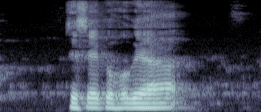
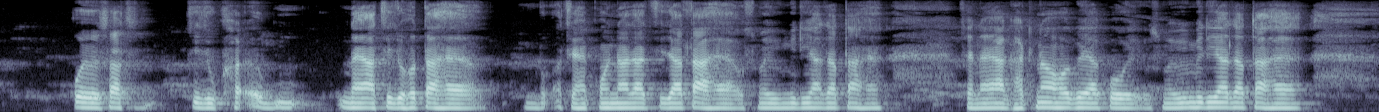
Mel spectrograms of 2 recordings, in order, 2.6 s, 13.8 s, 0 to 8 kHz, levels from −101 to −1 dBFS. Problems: constant background noise, continuous background conversations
